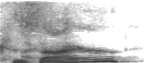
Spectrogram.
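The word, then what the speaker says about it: Kizzire: And um I always forget how to say his last name. Kazir Kazeri Patton Kaziri. I always I don't know. Kazire. Kazire, but it's K I Z I R E.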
